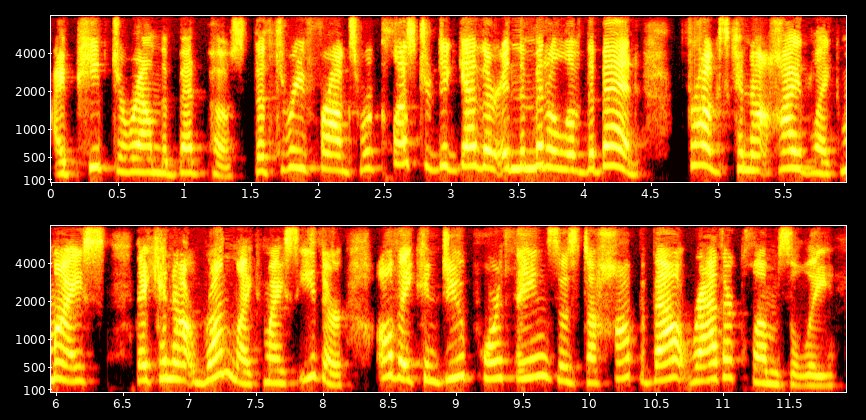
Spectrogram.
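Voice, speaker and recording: A woman reading a children's story aloud with expressive narration, on a slightly dull recording. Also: high-pitched, normal speed, no room sound.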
